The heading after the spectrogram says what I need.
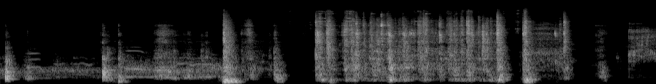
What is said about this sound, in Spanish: El guardia cierra la puerta y vuelve a su lugar de vigilancia.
